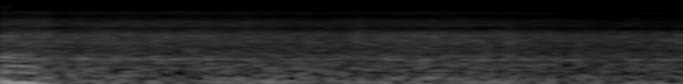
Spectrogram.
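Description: Steady outdoor background noise with a faint, even hum running through it.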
